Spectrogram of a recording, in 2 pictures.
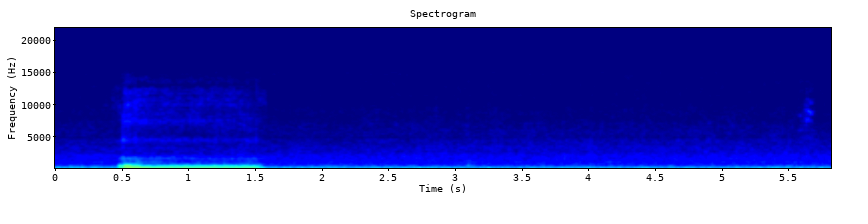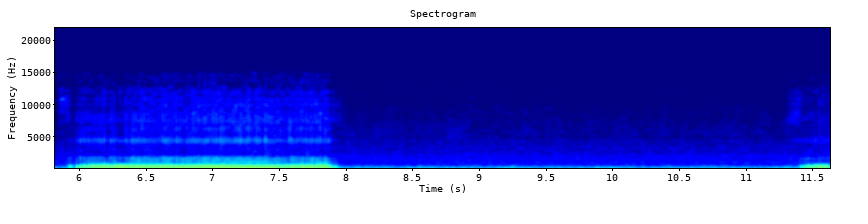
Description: Holy smokes what is that?!? Oh it's just a Chihuahua snoring!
